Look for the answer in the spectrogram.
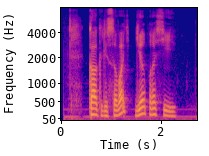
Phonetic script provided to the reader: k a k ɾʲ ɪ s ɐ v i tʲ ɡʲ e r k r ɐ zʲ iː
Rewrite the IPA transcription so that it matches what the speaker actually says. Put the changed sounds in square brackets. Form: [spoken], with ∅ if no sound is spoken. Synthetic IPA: k a k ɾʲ ɪ s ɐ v [a] tʲ ɡʲ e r [p] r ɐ [sʲ] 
